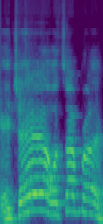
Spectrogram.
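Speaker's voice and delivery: acted very high, shouted voice. Retelling a greeting called to a fighter while leaving the cage: imitating own yell. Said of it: "and I just yelled at him".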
